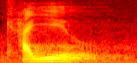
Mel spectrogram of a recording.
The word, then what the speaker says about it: chayil: Kail is a Hebrew word spelled C-H-A-Y-I-L. Actually, you'd say Chayil, but in the Hebrew, it's pronounced Kail.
